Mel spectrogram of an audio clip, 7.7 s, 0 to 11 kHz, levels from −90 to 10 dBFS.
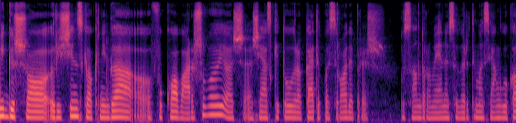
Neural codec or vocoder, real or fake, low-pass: none; real; 9.9 kHz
